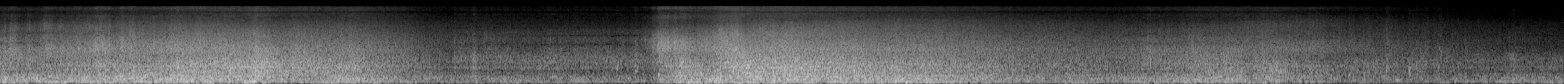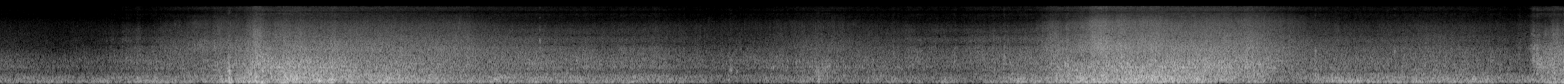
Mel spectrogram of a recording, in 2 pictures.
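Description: Crude rate conversion runs throughout: samples are repeated rather than filtered, which fits a 32 kHz source taken to 44.1 kHz. An error about 20 dB down adds gritty, inharmonic fizz to loud, bright passages. A spectrogram shows faint mirrored lines, and the waveform shows small stair-steps.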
